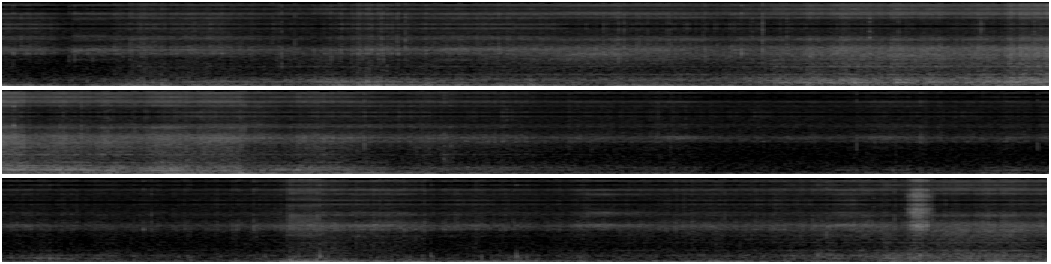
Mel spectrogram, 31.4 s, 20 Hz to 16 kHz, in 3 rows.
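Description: Wind rushing over the microphone of a camera carried by a skier on a downhill run, with the hiss of skis sliding on snow. Louder through the first half, easing through the middle as the slope flattens, with a brief loud burst about 24 seconds in.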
